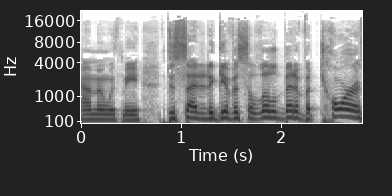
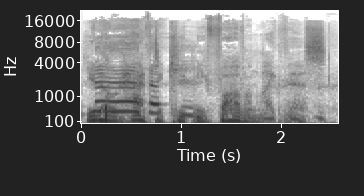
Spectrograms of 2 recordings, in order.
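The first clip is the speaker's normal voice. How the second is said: calm psychopath; 4 semitones lower than usual. Acted. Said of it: "do it in the serial killer voice".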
